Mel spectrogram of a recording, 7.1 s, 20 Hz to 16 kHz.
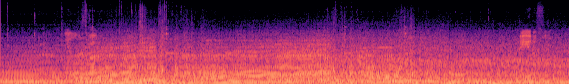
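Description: A 2015 Subaru WRX running an E30 ethanol tune revs hard through a full-throttle pull from first gear, its engine note loud, close and sustained, rising and falling across shifts for several seconds.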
